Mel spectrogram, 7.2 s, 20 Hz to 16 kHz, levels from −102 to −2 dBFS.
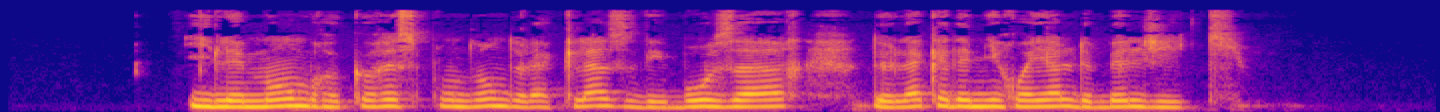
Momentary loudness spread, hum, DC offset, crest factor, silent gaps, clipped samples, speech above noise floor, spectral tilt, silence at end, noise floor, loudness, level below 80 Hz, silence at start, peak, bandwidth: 10 LU; none; under 0.1%; 18 dB; none; under 0.1%; 64 dB; -5.5 dB/octave; 1 s; -82 dBFS; -19 LUFS; -66 dBFS; 0.95 s; -2 dBFS; 11.5 kHz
